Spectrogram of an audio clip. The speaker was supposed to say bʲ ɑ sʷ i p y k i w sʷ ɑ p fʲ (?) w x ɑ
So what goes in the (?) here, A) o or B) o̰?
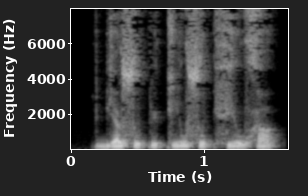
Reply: A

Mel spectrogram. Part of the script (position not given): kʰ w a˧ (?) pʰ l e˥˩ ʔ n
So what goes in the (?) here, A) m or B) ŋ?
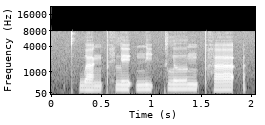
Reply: B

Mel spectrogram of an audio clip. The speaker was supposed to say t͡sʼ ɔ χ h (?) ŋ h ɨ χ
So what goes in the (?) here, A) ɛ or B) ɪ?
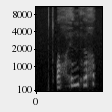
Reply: B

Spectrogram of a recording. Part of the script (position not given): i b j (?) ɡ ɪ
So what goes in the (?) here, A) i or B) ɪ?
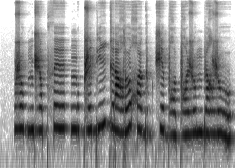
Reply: A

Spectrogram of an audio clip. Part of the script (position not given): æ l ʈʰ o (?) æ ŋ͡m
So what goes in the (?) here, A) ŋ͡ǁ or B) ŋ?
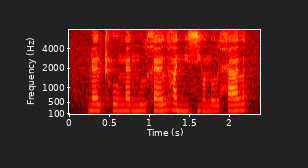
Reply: B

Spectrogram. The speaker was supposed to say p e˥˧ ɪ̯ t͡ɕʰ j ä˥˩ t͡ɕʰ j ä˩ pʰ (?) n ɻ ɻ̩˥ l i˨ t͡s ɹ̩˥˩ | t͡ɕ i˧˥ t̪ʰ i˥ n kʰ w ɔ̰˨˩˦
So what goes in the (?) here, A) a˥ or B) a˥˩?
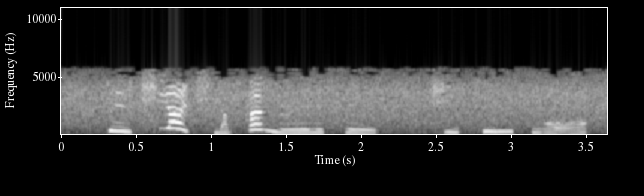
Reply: B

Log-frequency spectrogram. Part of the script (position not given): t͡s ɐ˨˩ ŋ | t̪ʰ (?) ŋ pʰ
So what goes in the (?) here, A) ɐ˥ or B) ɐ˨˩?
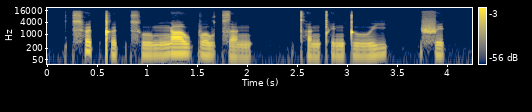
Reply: B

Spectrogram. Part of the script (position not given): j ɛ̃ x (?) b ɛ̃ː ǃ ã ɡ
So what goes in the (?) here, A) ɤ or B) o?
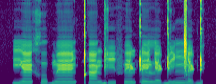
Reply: B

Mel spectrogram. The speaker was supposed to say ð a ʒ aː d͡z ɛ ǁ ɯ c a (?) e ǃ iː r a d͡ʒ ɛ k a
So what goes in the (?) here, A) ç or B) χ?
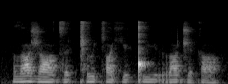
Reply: A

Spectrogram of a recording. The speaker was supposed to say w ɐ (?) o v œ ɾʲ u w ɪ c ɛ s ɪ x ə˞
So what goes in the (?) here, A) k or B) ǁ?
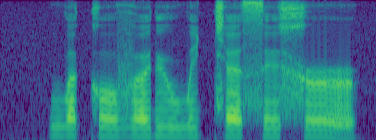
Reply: A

